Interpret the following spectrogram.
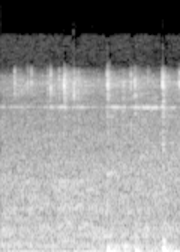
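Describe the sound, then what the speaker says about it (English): Faint, rapid clicking of fingers typing on a computer keyboard, a short quiet burst of irregular keystrokes against low room noise. "I am typing my workspace name Lakshmi"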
